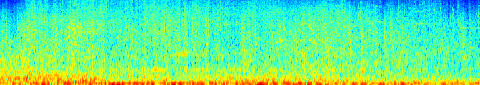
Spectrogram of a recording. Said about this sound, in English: On the street, they take a flying leap away from the apartment house as the entire basement explodes.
